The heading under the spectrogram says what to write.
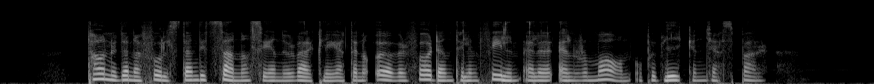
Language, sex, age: Swedish, female, 35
